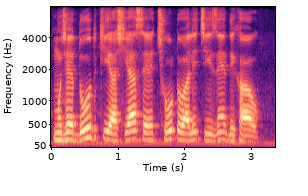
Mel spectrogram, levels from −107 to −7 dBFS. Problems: background sounds at intervals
